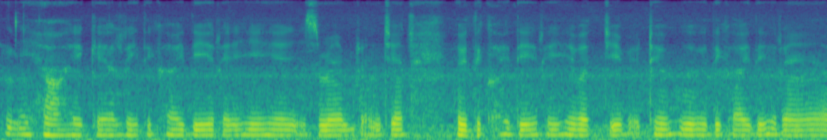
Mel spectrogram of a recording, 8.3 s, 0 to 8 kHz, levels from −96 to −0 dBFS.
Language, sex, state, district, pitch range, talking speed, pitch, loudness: Hindi, male, Uttar Pradesh, Jalaun, 115-120 Hz, 140 wpm, 115 Hz, -16 LUFS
